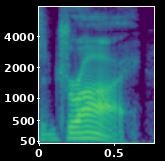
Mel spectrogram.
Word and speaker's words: DRY: The first of those is dry code. Now, I'm always going to pronounce that as dry, but it's actually three letters, D R Y, which stand for don't repeat yourself.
